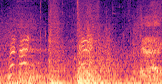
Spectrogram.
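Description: Magic blasts crash and boom in a fight.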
